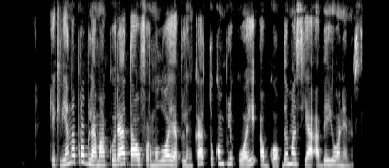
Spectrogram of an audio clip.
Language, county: Lithuanian, Šiauliai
